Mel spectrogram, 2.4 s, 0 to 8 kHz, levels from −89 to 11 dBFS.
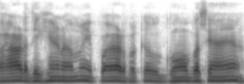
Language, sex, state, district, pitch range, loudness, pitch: Garhwali, male, Uttarakhand, Tehri Garhwal, 125-135 Hz, -17 LUFS, 130 Hz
